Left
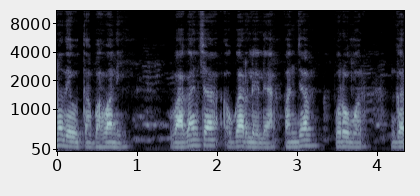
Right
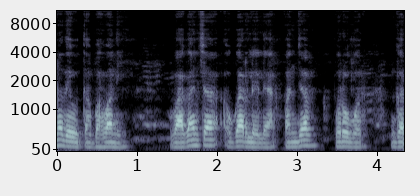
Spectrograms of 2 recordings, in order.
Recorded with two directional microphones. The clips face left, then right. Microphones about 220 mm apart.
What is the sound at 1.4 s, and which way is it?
Speech, 30° right (ahead or behind).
